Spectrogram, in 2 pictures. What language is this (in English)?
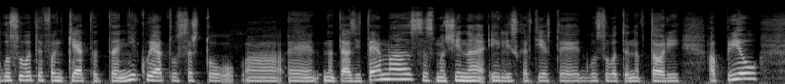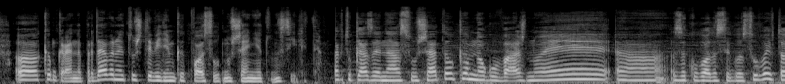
Bulgarian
